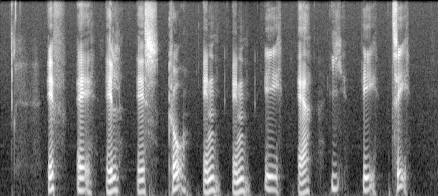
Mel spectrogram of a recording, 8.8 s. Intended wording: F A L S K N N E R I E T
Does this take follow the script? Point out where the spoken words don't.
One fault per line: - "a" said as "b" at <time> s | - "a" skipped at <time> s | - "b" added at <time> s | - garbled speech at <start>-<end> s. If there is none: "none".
none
